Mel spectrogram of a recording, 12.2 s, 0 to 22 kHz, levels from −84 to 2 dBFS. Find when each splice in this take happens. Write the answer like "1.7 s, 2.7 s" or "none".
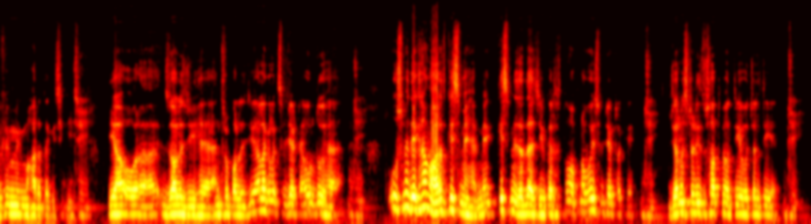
none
